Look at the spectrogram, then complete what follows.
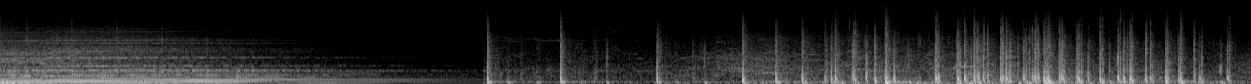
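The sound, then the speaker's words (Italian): After a sustained ringing tone fades out, a barrage of Chinese New Year fireworks and firecrackers erupts: sharp, loud bangs and pops that grow denser and faster into continuous crackling. “Questi che sentite sono i fuochi d'artificio tipici di un capodanno cinese.”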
